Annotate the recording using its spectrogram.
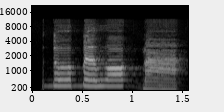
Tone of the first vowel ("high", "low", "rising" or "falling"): high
